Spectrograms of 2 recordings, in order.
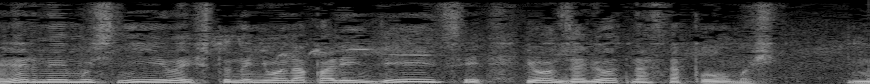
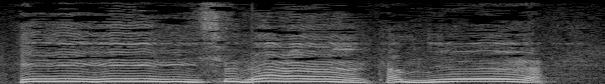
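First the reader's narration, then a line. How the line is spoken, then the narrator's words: Sleepy moaning mumble. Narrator (Russian): застонал во сне, бормоча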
